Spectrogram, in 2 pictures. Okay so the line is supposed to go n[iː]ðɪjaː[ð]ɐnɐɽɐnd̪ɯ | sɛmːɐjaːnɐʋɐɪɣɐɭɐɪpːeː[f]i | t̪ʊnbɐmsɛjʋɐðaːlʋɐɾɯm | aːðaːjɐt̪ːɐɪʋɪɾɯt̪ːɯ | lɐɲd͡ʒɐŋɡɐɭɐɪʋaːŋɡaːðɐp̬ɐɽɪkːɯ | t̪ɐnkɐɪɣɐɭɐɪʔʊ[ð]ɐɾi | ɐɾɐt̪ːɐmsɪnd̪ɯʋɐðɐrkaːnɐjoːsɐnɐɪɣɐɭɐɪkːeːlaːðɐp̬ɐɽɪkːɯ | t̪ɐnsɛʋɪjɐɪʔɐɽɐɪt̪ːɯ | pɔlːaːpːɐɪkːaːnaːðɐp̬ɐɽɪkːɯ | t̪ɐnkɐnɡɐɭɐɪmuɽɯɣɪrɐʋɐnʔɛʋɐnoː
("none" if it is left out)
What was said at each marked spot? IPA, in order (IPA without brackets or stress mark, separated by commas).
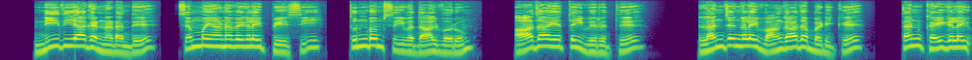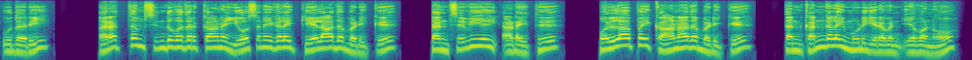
iː, ɣ, s, ð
